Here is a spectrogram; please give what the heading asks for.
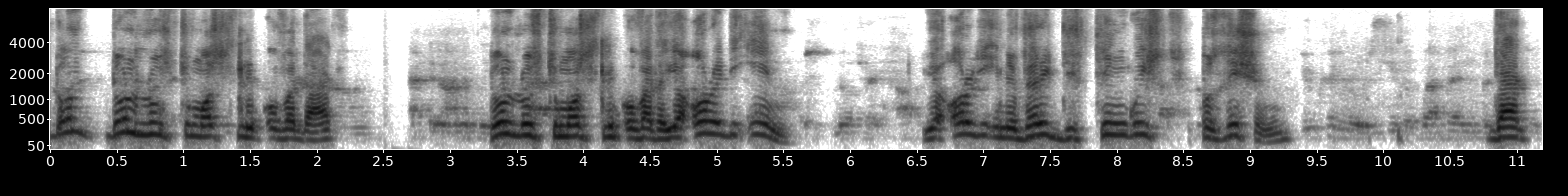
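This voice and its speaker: A fairly high-voiced man from Cameroon speaks over a video call. He talks earnestly and with emphasis, circling back to repeat his words as he builds his point. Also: a little mellow, poor audio. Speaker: guest speaker. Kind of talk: online meeting remarks.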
